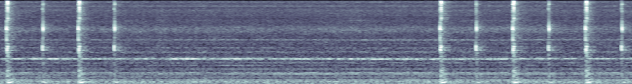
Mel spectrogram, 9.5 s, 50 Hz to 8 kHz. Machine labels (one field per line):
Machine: valve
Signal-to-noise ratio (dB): 6 dB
